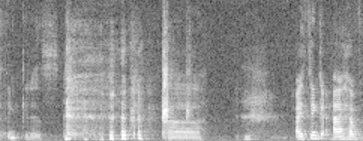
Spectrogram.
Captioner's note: chuckling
